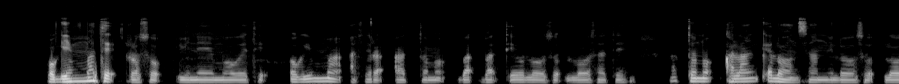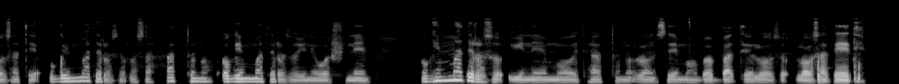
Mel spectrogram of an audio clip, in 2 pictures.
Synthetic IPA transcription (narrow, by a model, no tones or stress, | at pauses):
ʔɔɡɪmːɐt̪ɛɾɔsɔjɪneːmɔwɛt̪ɛ | ɔɡɪmːaʔɐfɪɾɐɐt̪ːɔnɔbɐbɐt̪ʼːɪjɔloːsɔlo̞ːsɐt̪ɛ | hɐt̪ːɔnɔkɐlɐŋkʼːɛlonsɐnːɪloːsɔlo̞ːsɐt̪ɛɔɡɪmːɐt̪ɛɾɔsɔɾɔsɐhɐt̪ːɔnɔɔɡɪmːɐt̪ɛɾɔs̬ɔjɪnɛwɔʃːɪneːm | ɔɡɪmːɐt̪ɛɾɔsɔjɪneːmɔwɛt̪ɪhɐt̪ːɔnɔlɔnseːmɔhɔbɐbɐt̪ʼːɪjɔloːsɔloːsɐt̪e̞ːt̪ɛ̥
